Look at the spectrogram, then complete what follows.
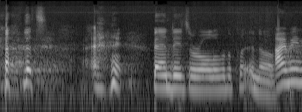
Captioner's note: laughter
